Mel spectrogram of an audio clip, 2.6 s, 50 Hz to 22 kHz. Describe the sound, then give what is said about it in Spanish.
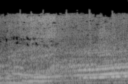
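A McLaren Formula 1 race car engine gives a loud, continuous, rich harmonic roar that holds steady, then edges slightly higher in pitch over a few seconds, with no voices. “Ha adquirido el piloto asturiano una pieza de coleccionista, el McLaren MP44B de 1938, que pilotara Ayrton Senna, que suena así de bonito”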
